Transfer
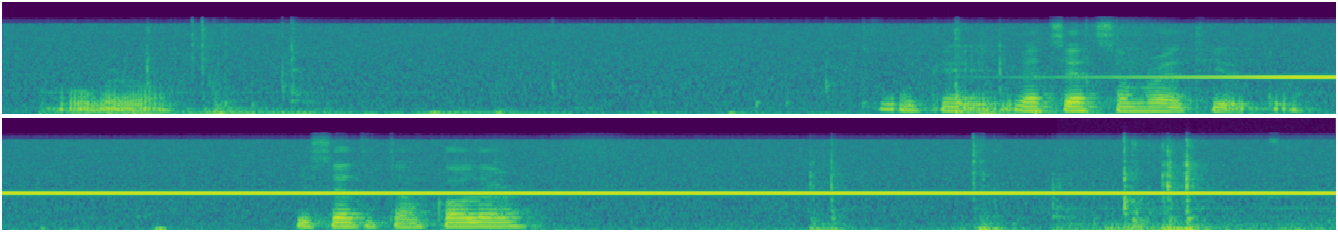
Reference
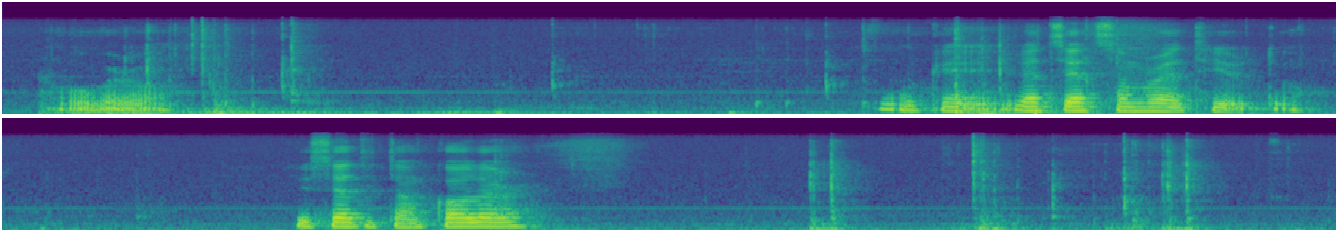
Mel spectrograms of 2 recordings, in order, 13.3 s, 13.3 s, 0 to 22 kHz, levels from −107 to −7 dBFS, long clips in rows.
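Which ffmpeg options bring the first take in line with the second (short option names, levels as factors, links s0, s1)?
-filter_complex "[0:a]bandreject=f=1400:w=30,asplit=3[s0][s1][s2];[s0]afade=t=out:st=2.12:d=0.02[s3];[s1]highpass=f=140:w=0.5412,highpass=f=140:w=1.3066,afade=t=in:st=2.12:d=0.02,afade=t=out:st=2.24:d=0.02[s4];[s2]afade=t=in:st=2.24:d=0.02[s5];[s3][s4][s5]amix=inputs=3:normalize=0,asplit=3[s6][s7][s8];[s6]afade=t=out:st=7.42:d=0.02[s9];[s7]highpass=f=140:w=0.5412,highpass=f=140:w=1.3066,afade=t=in:st=7.42:d=0.02,afade=t=out:st=7.54:d=0.02[s10];[s8]afade=t=in:st=7.54:d=0.02[s11];[s9][s10][s11]amix=inputs=3:normalize=0,asplit=3[s12][s13][s14];[s12]afade=t=out:st=11.54:d=0.02[s15];[s13]highpass=f=140:w=0.5412,highpass=f=140:w=1.3066,afade=t=in:st=11.54:d=0.02,afade=t=out:st=11.66:d=0.02[s16];[s14]afade=t=in:st=11.66:d=0.02[s17];[s15][s16][s17]amix=inputs=3:normalize=0,afwtdn=0.011,asetnsamples=n=441:p=0,asendcmd='11.94 volume volume -10.5dB',volume=1"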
